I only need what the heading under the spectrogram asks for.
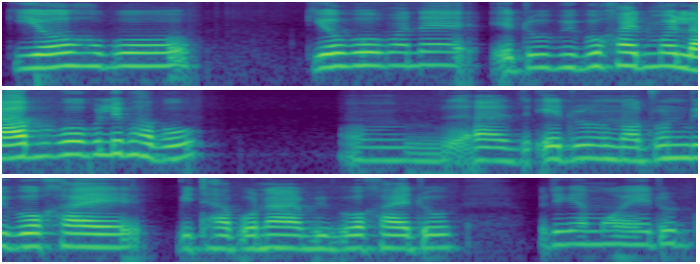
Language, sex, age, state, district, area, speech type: Assamese, female, 45-60, Assam, Dibrugarh, rural, spontaneous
